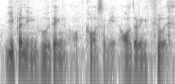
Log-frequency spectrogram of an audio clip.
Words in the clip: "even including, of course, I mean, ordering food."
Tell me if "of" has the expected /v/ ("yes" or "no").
no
